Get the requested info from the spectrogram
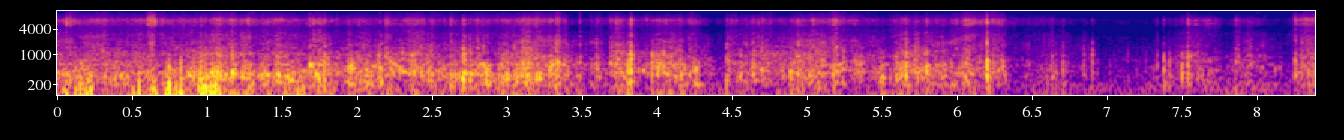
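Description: Irregular crackling and scraping of a snowboarder's movement over packed snow, with a low rumble in the first second and quieter after about six seconds.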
